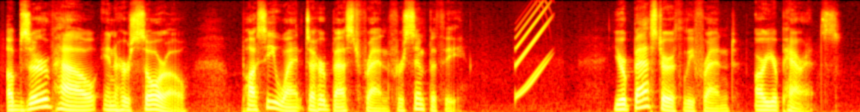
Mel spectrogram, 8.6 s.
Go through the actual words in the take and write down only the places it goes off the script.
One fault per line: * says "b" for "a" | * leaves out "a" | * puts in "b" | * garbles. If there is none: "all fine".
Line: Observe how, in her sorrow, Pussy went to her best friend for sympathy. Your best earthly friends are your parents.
* says "friend" for "friends"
